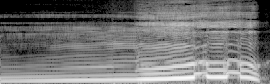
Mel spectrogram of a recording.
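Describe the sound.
A person imitates a cow's moo with one long, low, droning voiced tone that slowly rises and grows louder, ending in a few wavering pitch jumps before cutting off. No other sounds.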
